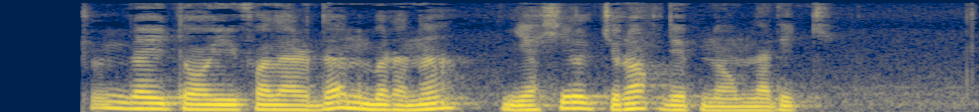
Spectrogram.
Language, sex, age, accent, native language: Uzbek, male, 18-24, Namangan, Uzbek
